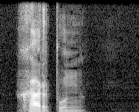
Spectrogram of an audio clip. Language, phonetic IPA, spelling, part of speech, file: Polish, [ˈxarpũn], harpun, noun, Pl-harpun.ogg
